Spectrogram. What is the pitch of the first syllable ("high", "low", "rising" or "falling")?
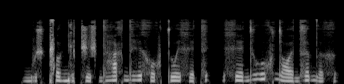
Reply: low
